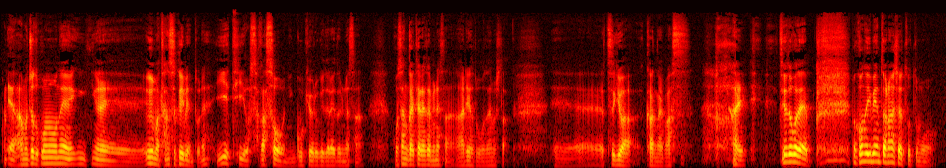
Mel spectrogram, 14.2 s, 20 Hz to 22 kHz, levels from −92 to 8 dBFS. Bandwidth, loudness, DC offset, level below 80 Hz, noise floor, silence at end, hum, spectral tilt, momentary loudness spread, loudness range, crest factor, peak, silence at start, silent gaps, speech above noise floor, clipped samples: 17 kHz; -27 LUFS; under 0.1%; -78 dBFS; -48 dBFS; 0.25 s; none; -3.5 dB/octave; 20 LU; 8 LU; 26 dB; -4 dBFS; 0.05 s; none; 20 dB; under 0.1%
